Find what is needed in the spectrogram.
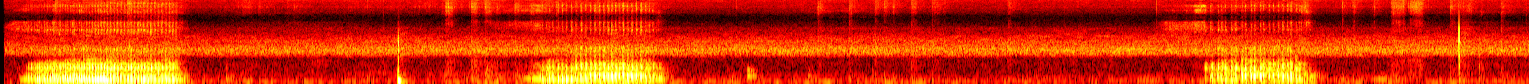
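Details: Sleeping small dog snoring loudly: three long, rough, rumbling noisy breaths with quiet pauses between them.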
